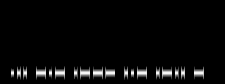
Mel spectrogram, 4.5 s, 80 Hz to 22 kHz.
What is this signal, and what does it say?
Morse code, heard as a keyed tone, about 19 wpm, 600 Hz. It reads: SKJULT
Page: Ferie 19 wpm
